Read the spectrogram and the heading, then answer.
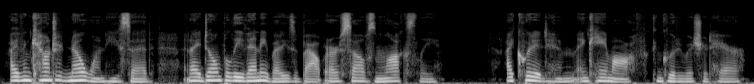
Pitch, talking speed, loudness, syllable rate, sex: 150 Hz, 205 wpm, -18 LUFS, 6.8 syllables/s, female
